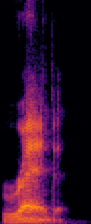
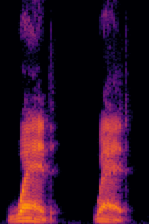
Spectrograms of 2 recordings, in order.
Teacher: of the word car I would say the word car like my R would be like the W sound W instead of the word red I would say wed wed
